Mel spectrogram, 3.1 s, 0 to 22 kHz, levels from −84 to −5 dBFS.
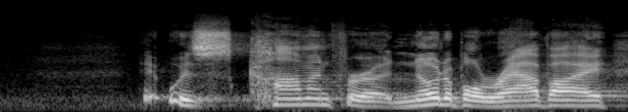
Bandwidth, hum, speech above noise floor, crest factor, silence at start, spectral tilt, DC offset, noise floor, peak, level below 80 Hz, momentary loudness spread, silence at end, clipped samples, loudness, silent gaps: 12.5 kHz; none; 37 dB; 16 dB; 0.7 s; -3.5 dB/octave; under 0.1%; -58 dBFS; -6 dBFS; -70 dBFS; 5 LU; 0 s; under 0.1%; -22 LUFS; none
